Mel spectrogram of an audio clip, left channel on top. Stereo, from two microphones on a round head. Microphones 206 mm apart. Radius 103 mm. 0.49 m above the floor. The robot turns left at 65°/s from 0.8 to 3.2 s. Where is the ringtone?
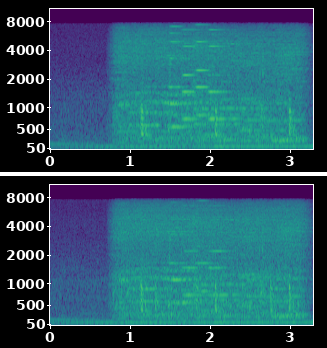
135° left, 3.5 m; by 2.3 s 80° left, 3.5 m.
